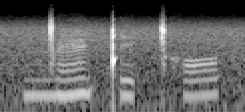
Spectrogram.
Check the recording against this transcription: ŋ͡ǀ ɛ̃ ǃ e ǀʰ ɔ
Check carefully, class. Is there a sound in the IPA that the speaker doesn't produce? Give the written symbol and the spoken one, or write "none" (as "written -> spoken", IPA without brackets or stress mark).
none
